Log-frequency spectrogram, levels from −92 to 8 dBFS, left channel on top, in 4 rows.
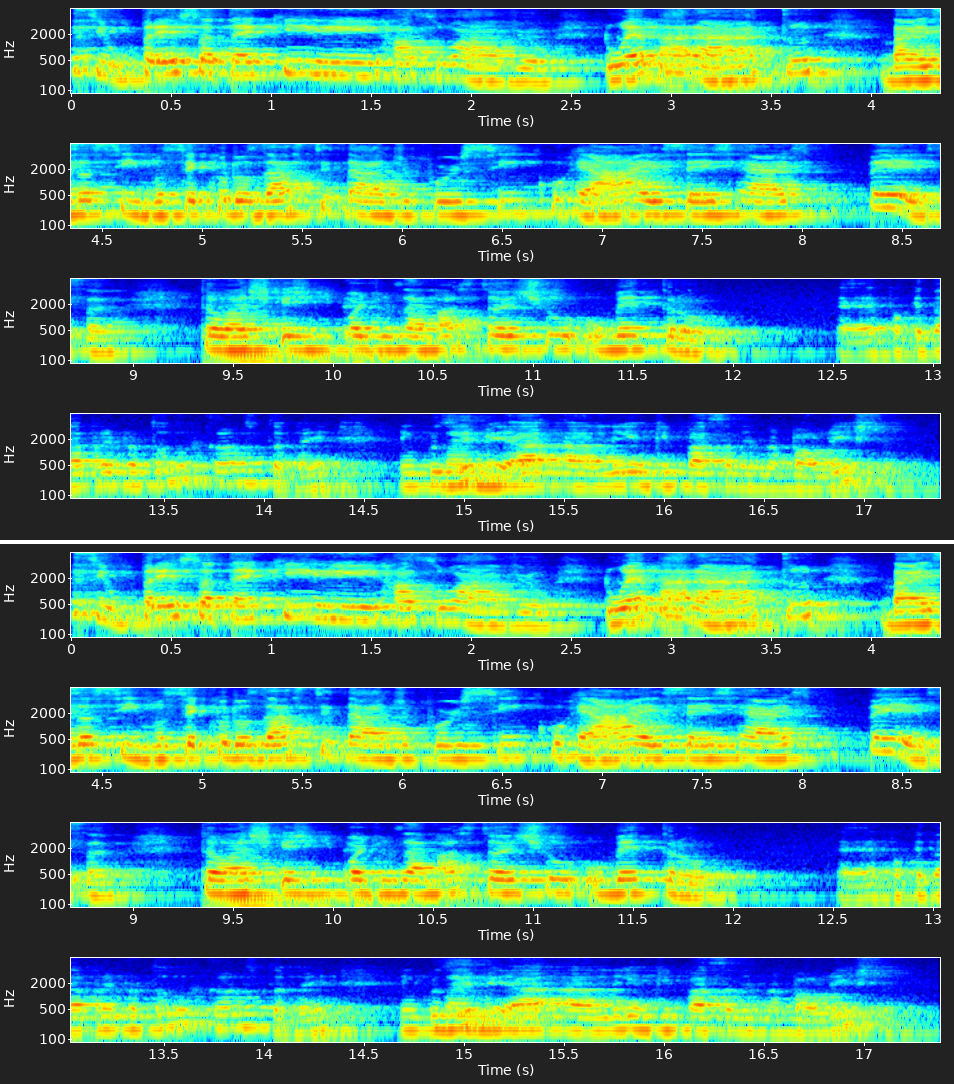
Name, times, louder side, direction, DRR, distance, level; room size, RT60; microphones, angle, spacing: voice 1, 0.0-8.0 8.3-11.9 14.9-15.2, equal, 5° left, -3 dB, 3.3 m, -21 dB
voice 2, 12.5-17.2, left 1 dB, 90° left, 2 dB, 5.6 m, -26 dB
24.0 x 18.5 x 2.9 m, 0.78 s
head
